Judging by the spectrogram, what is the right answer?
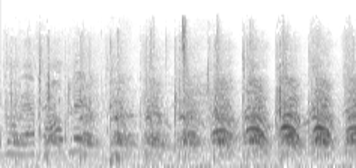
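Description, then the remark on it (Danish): A crowd of citizens demonstrating in Denmark, shouting in unison, loud rhythmic chants rising and falling in roughly regular bursts, with many voices blending together. “Det er nogle følelsesprægede borgere, Bent Hansen.”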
